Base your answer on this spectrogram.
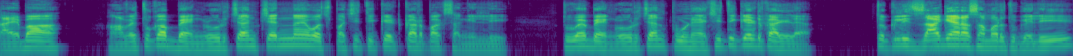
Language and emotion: Goan Konkani, angry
